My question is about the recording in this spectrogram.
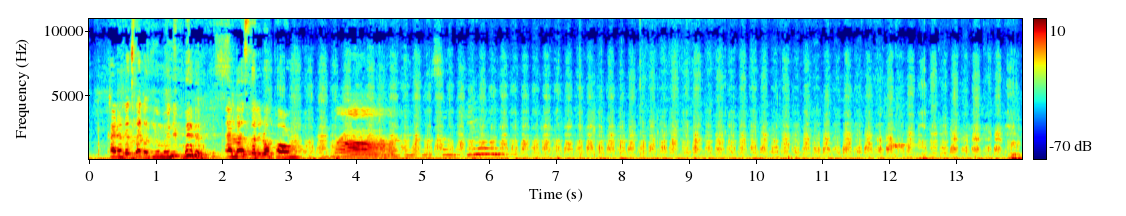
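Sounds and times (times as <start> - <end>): dog panting quickly: 0.0 - 14.0.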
